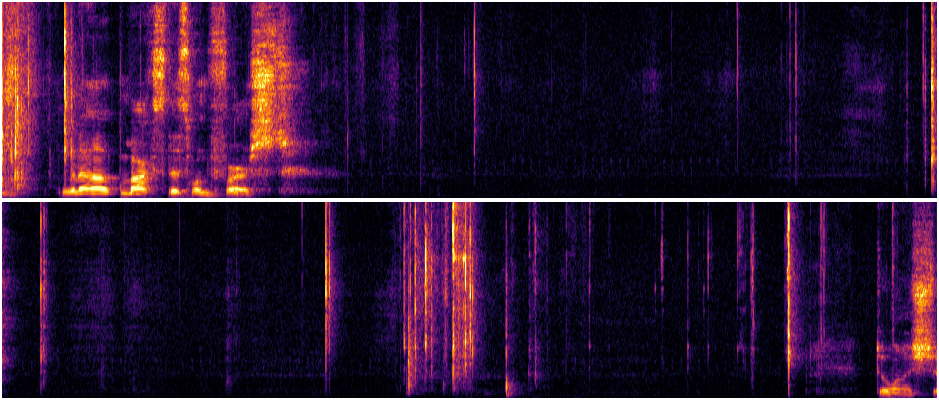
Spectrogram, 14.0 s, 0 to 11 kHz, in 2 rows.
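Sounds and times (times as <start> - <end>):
plastic bag clicks and crackles: 0.0 - 0.7.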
